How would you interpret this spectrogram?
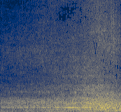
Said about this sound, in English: Here comes another truck. And then here comes another truck. Big diesel dump trucks.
